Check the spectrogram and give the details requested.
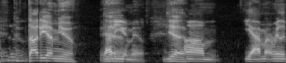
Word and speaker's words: Dotemu: Dotemu.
